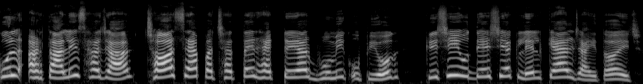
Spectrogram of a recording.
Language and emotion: Maithili, neutral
